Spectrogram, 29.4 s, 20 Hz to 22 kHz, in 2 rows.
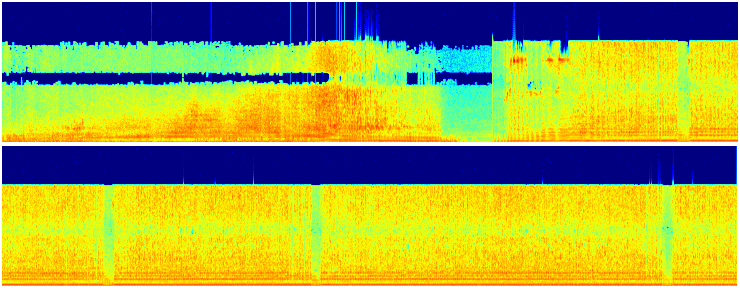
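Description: Motorcycle single-cylinder engine, a Honda CG fitted with a 250 cc Twister engine, running at full throttle and accelerating through the gears at high speed. The engine note climbs steadily and drops sharply at each upshift, several times. Wind noise is heavy at the start.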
